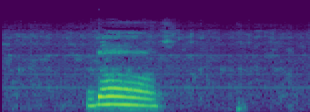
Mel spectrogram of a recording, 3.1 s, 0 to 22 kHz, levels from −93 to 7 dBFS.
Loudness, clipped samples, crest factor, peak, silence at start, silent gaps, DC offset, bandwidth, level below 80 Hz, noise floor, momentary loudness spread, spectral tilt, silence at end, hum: -14 LUFS; under 0.1%; 16 dB; -2 dBFS; 0.85 s; none; under 0.1%; 7.4 kHz; -60 dBFS; -53 dBFS; 20 LU; -6 dB/octave; 0.7 s; none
